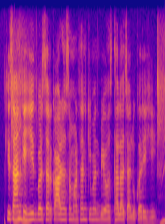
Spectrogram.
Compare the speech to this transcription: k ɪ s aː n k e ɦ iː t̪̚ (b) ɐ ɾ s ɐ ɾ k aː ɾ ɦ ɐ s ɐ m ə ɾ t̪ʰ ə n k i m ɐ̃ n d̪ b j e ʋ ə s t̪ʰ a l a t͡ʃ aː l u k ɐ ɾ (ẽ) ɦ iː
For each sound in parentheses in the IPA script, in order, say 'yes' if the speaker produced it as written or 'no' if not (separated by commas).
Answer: yes, no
